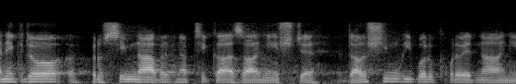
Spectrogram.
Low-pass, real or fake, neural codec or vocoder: 7.2 kHz; fake; codec, 16 kHz, 1.1 kbps, Voila-Tokenizer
